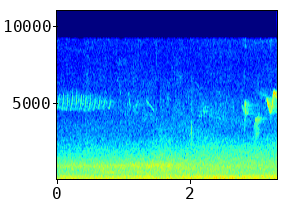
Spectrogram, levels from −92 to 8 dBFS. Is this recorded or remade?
recorded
